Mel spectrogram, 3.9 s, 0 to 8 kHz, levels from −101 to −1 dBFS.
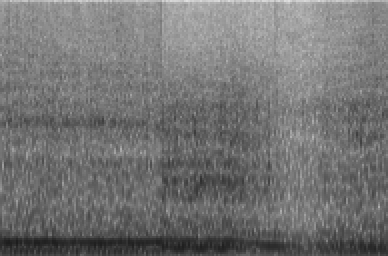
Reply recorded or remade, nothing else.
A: recorded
